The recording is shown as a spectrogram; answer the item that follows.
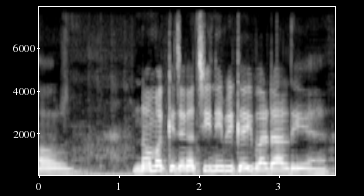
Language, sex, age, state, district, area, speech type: Hindi, female, 30-45, Uttar Pradesh, Ghazipur, rural, spontaneous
